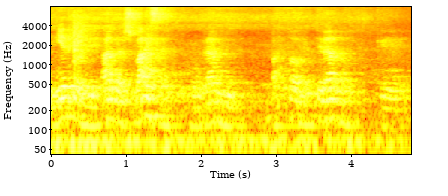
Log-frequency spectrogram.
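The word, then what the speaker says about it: Schweitzer: y Nieto de Albert schweiser un gran pastor leran que hizo muchas obras de Caridad llevó muchas de los hospitales a África Albert schweer se escribe se pronuncia schweiser y sartre fue el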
